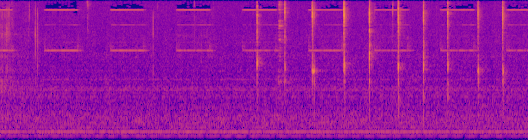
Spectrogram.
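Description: Chewing of a Galaxy caramel chocolate bar close to the microphone. Sharp smacking clicks come about two or three a second from about four seconds in, over a steady low hum.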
